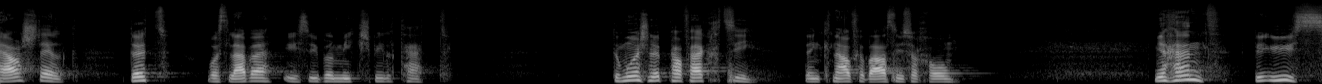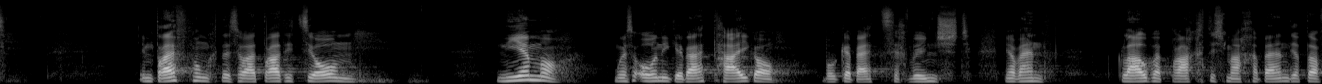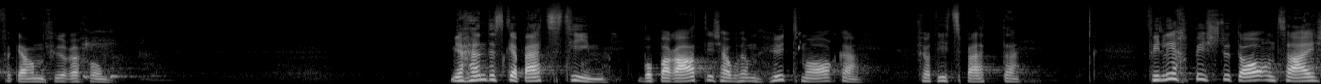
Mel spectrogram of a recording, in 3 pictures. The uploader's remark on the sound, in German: Weihnachtsgottesdienst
